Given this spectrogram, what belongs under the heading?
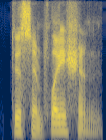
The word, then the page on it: disinflation: American English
